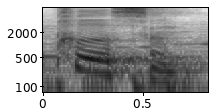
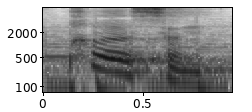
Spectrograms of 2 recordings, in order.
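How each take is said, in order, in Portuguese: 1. O r depois da vogal é silencioso. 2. O r depois da vogal é silencioso.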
